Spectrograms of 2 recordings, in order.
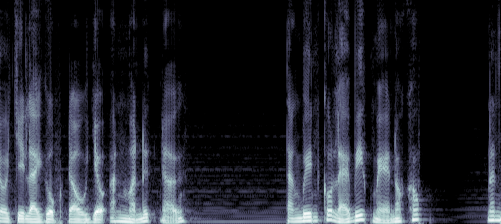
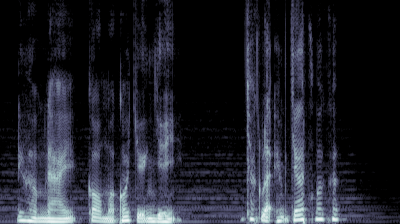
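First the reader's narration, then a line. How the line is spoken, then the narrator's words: Trembling voice. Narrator (Vietnamese): giọng nói vẫn run rẩy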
